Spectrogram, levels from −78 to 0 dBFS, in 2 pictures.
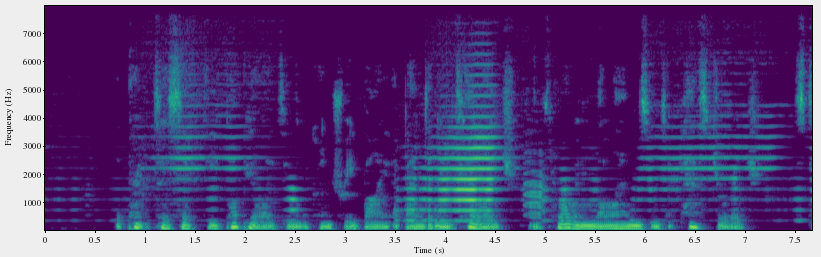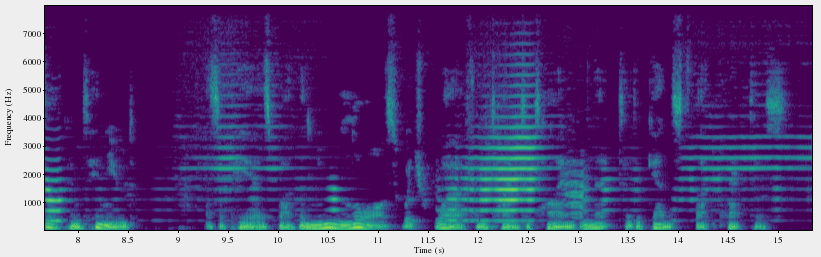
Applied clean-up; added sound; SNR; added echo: classical method WPE with log-MMSE.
